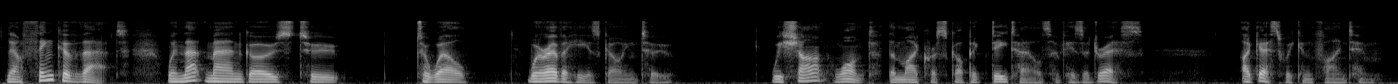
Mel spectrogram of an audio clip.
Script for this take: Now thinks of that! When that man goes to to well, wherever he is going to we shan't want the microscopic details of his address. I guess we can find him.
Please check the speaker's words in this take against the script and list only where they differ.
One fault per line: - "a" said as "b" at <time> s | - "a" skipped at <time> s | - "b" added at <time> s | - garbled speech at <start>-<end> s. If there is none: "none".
- "thinks" said as "think" at 0.2 s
